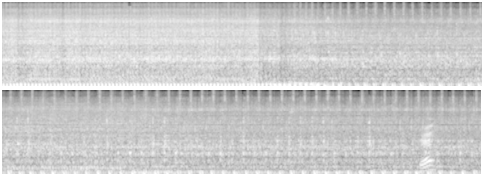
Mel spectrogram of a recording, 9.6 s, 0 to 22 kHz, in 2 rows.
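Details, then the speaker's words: Honda Vario 125 scooter: smooth while held at revs, then a steady knock near three per second appears at idle and vanishes when revved. Suspected loose flywheel or CVT, source not yet confirmed. "jadi di sini ketika stasioner ketika langsam di sini bunyi tuh tak tak tak jelas kedengaran teman-teman ya kita dekatkan Oke mudah-mudahan jelas terdengar jadi suaranya mirip suaraang Pak ya Setak namun ketika motor ini digas atat RPM naik ini suaranya hilang"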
